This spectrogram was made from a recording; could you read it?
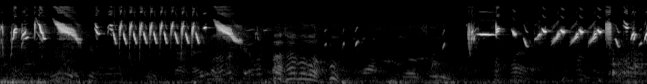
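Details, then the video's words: A wild European goldfinch gives a burst of fast, liquid twitters and a rattling trill, falls quiet for about two seconds, then resumes with bright, jangling chirps. "اسمع بأذنيك تغريد هذا الحسون البري"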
